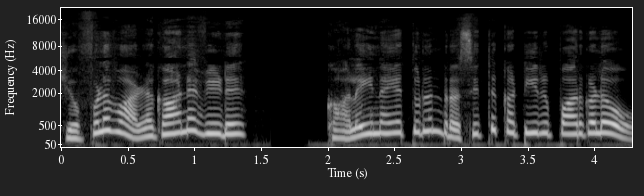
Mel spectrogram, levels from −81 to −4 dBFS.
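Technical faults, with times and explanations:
Throughout, generation loss: the speech has a swirly, smeared, hollow quality, with consonant attacks blurred, despite the spectrum still reaching about 20.1 kHz. That wide bandwidth means the damage isn't a simple low bitrate. It likely comes from the audio being decoded and re-encoded roughly seven times, which fits a WMA 1 chain at about 128 kbit/s. Each pass quantises on a shifted frame grid, so noise piles up.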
